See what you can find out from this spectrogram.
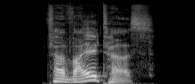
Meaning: genitive of Verwalter
- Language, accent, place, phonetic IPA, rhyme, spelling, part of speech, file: German, Germany, Berlin, [fɛɐ̯ˈvaltɐs], -altɐs, Verwalters, noun, De-Verwalters.ogg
